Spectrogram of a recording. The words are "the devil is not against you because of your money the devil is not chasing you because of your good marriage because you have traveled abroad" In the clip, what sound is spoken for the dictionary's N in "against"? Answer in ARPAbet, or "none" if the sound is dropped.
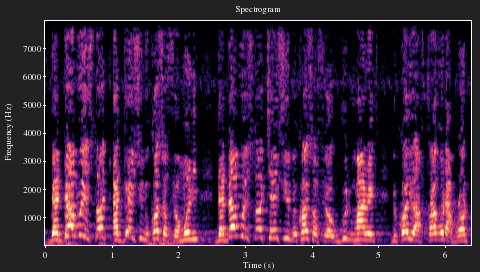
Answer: N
